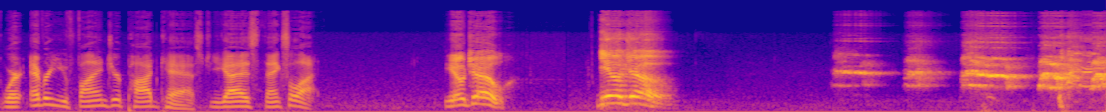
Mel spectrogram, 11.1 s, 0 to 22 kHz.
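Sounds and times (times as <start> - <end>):
speech: 0.0 - 3.2, 4.4 - 5.2, 6.0 - 6.8
dog barking: 8.3 - 11.0.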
